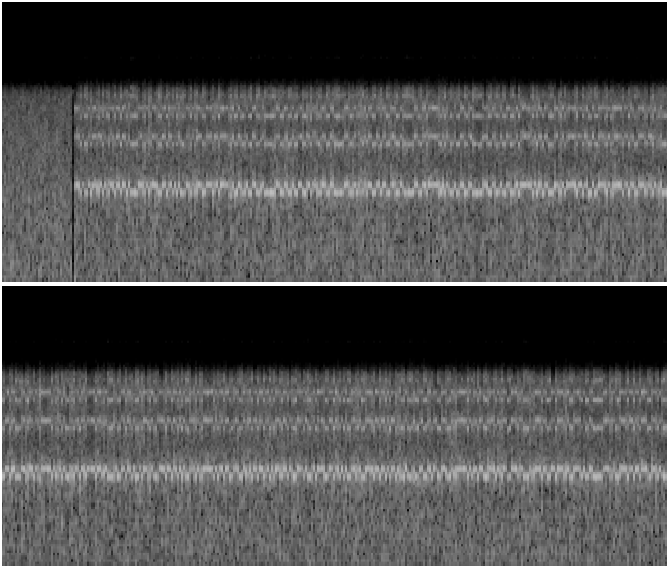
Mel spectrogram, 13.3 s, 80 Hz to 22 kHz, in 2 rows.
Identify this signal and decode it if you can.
Two-tone teleprinter signal, about 170 Hz shift.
